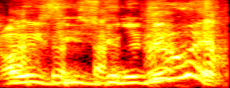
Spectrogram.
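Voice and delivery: high, loud, laughing burst of glee; excited. Retold or imitated. Friend recalling the scene, shrieking with excited laughter. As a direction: squeal that he's really going to do it. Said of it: "I was like".

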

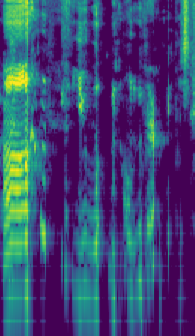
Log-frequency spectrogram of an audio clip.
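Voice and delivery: slow, laughing [name] quote; lightly voiced [name] rap line; slow mock [name] line. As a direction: drawl it slowly through a laugh. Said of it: "he was like".

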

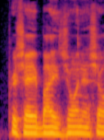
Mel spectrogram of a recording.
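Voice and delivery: normal talking voice

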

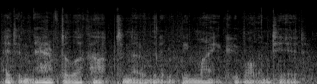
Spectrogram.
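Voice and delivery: ordinary delivery

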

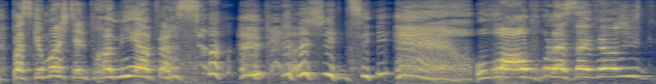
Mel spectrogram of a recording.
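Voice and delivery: high, laughing, worked-up telling; laughing excitement. Real, not acted. Confessing he did it first, high laughing excitement. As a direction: burst out high through real laughter.

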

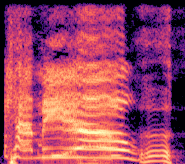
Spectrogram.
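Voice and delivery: high, loud comic holler; mock catchphrase shout. Friend chimes in on the impressions, high comic shout.

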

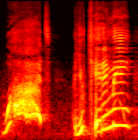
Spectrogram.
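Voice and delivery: shrill high shout of disbelief; shocked disbelief. Retold or imitated. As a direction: shout it like the crowd can't believe it. Throne room crowd reacts in disbelief.

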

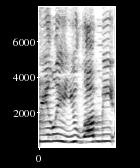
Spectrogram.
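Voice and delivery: squeaky high "really, you love me"; high mock surprise. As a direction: play it high and breathless. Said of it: "she's like".

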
